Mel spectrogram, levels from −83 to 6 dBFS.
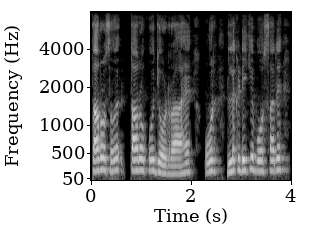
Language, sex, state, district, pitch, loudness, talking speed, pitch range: Hindi, male, Uttar Pradesh, Saharanpur, 190 Hz, -19 LUFS, 180 wpm, 180-200 Hz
